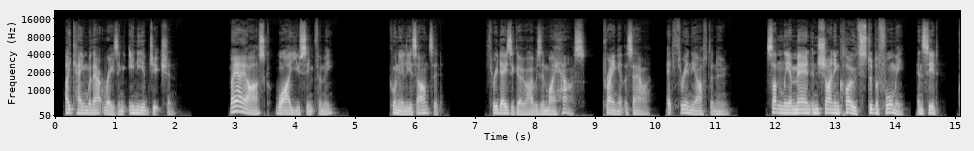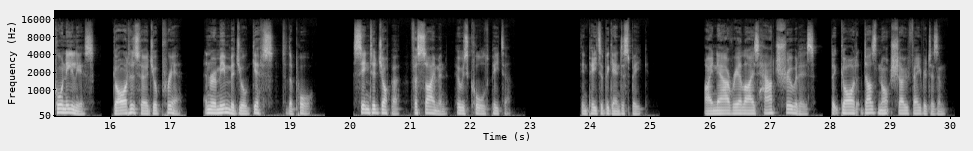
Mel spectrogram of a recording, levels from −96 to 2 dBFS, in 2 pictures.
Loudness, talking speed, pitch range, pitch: -19 LUFS, 165 wpm, 95-125 Hz, 110 Hz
